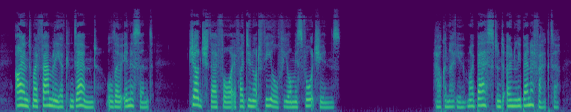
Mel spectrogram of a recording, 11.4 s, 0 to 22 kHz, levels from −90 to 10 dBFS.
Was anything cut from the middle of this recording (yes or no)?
yes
